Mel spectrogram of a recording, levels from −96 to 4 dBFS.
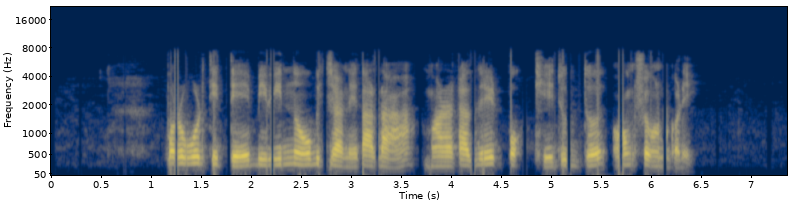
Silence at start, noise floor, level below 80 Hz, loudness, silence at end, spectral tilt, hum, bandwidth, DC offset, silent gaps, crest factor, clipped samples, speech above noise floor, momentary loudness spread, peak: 1.15 s; -71 dBFS; -58 dBFS; -18 LUFS; 1 s; -4 dB/octave; none; 7.4 kHz; under 0.1%; none; 18 dB; under 0.1%; 54 dB; 8 LU; 0 dBFS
